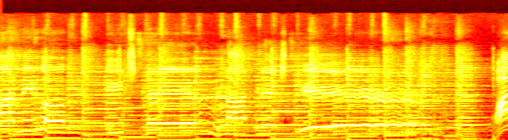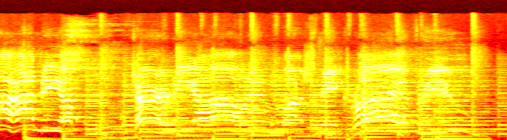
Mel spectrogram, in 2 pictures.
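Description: Country music instrumental break: a lead instrument plays bending, sliding phrases over a bass line that steps from note to note.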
